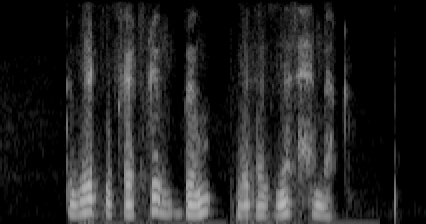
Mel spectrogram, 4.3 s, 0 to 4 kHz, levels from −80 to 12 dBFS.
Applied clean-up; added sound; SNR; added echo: neural separator model SepFormer DNS4.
